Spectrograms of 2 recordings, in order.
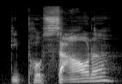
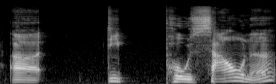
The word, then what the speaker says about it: Posaune: Trombone, die Posaune. It could be pronounced a couple different ways. Die Posaune or die Posaune. Either one is acceptable.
